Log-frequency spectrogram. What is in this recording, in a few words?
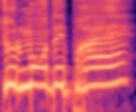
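Everyones Ready voice, French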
